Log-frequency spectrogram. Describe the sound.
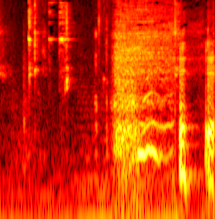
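A few sharp metallic clinks of silverware knocking together, tied to Petey Green stealing silverware at the White House, ring out in quick succession before a voice starts talking over the rest.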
